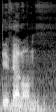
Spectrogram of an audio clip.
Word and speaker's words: Develon: So going by that, you pronounce it Develon.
